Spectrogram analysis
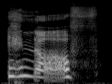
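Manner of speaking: high, pleading cry of the crowd; pleading geckos. Acted. Fed-up geckos plead with Goldie, high pleading cry. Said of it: "they implored".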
